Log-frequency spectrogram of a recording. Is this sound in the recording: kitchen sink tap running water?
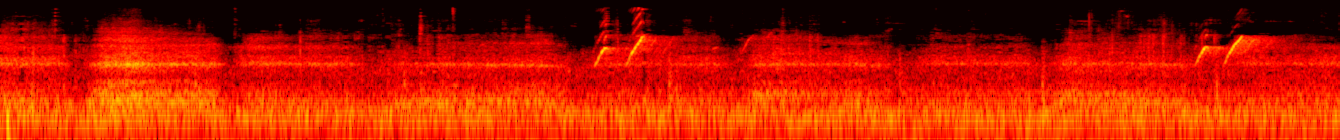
no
